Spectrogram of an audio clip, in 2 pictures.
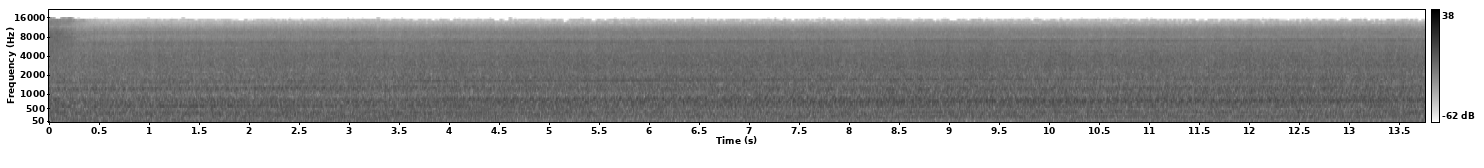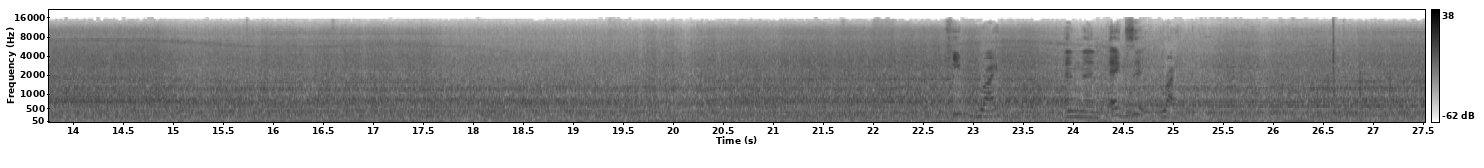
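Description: Tyres roll over the road with a steady rushing noise.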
